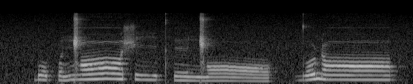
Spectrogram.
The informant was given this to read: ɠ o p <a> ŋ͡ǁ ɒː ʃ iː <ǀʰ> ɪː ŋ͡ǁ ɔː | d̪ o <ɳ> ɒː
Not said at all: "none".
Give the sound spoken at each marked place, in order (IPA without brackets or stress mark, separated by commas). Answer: ə, t̪ʰ, ɳ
